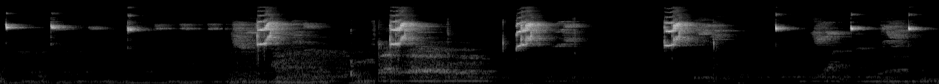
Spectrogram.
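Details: Lovebird song used to prompt other lovebirds to sing: thin high chirps, then harsh grating screeches spaced about 1.3 seconds apart, and more short chirps at the end.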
